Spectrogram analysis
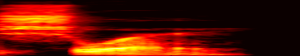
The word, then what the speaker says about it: Shui: It is Shui.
